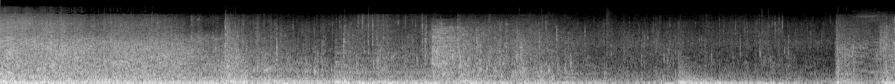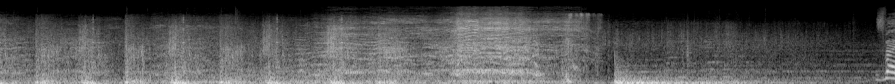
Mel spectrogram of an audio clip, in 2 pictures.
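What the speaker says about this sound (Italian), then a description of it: "Il suolo trema, lo senti?" Deep rumbling booms and crashing bursts as the ground trembles in The Witcher video game, loud and continuous at first, then breaking into repeated thuds and blasts, with a faint voice underneath.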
